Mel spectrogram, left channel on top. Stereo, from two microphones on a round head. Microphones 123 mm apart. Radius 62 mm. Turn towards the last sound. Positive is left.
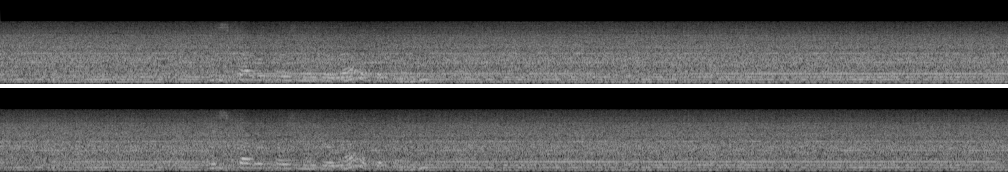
turn(degrees=-50)  # may be behind; listen again after turning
